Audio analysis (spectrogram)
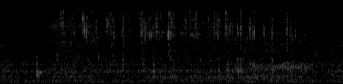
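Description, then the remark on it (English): Wine pouring steadily into a drinking glass, a soft continuous splashing trickle lasting a few seconds, fairly quiet, with no voices. “Okay, so each of these different styles, and the Lord wants to pour the wine, his spirit, into each of them.”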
